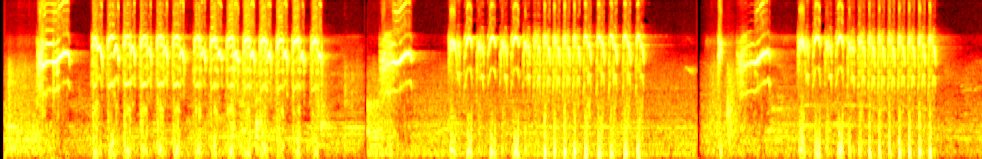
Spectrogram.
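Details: Crested jay in loud, vigorous voice: rapid buzzy rattles of evenly spaced pulses lasting about two seconds each, broken by short rising whistled notes, three bursts in all.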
